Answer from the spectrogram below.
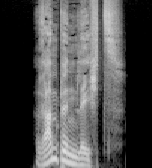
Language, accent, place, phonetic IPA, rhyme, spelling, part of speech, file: German, Germany, Berlin, [ˈʁampn̩ˌlɪçt͡s], -ampn̩lɪçt͡s, Rampenlichts, noun, De-Rampenlichts.ogg
- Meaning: genitive of Rampenlicht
